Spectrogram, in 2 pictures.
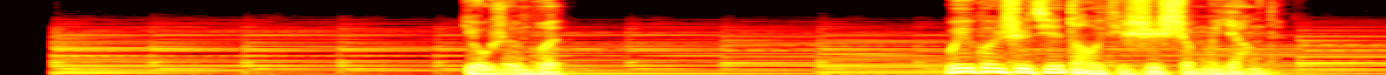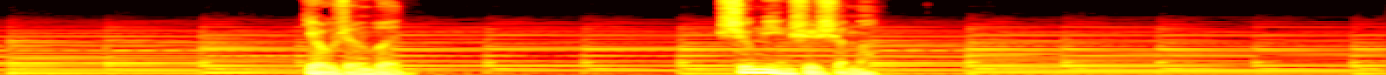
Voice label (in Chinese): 男 走心宣传 质感走心; 国仪量子; 质感磁性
